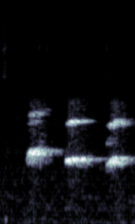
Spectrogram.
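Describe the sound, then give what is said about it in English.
A dog named Moose whines three times in a row, each high, thin cry drawn out for a moment with brief pauses between. The sound is clear, with no talking. “Can you hear Moose barking?”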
